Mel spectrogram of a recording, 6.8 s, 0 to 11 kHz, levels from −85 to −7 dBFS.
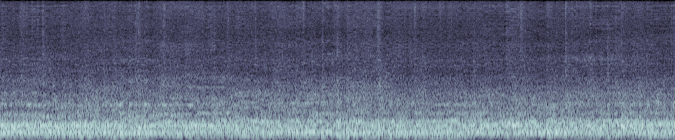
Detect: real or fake fake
